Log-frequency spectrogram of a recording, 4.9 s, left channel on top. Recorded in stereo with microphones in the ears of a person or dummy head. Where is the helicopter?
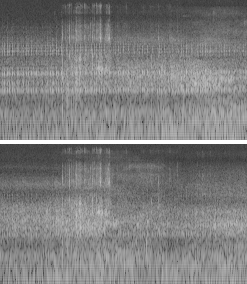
65° left (ahead or behind).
